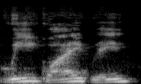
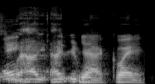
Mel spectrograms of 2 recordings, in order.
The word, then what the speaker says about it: Gwei: How do I pronounce it? Gui. I keep getting it wrong. The gas. Gwei.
